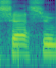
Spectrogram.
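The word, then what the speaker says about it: Shiatsu: Yeah, but what I did was I used a Shashu massager, that's how you pronounce it, to make the stick go around,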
